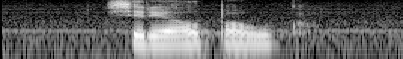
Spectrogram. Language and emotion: Russian, neutral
